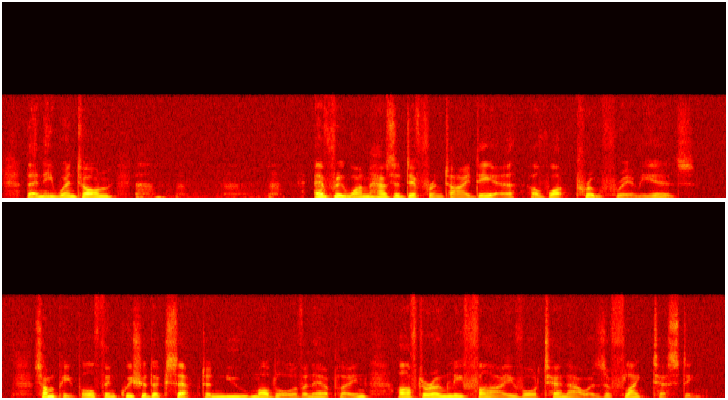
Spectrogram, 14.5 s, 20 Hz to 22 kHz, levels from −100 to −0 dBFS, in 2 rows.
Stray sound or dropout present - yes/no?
yes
